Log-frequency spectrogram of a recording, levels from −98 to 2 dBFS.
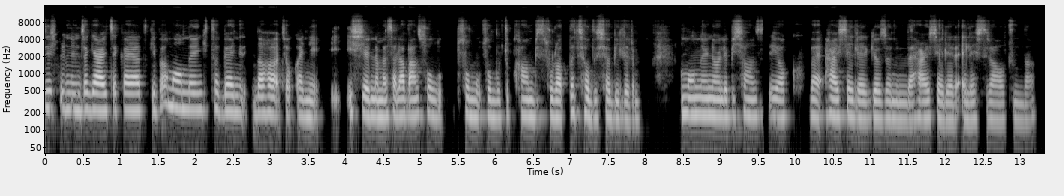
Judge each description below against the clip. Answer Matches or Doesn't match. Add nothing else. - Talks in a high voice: Doesn't match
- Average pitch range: Matches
